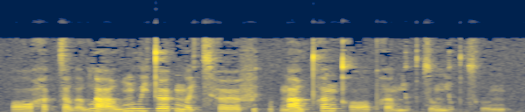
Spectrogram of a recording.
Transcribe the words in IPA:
ɔː˨˧ h ɐ˨˥ k̚ s ɐ˨˩ w ɐ˨˥ w l aː˨˥ w n̪ uː˥ j t̪ œː˥ k̚ ŋ ɐ˨˧ j t͡sʰ œː˧ f ɪ˥ k̚ w ʊ˨ k̚ n̪ aː˥ w t̪ʰ ɐ˥ ŋ kʰ ɔː˨˧ pʰ ɐ˨˧ m j ʊ˧ k̚ t͡s ʊ˧ ŋ j ʊ˧ k̚ t͡sʰ ʊ˨ ŋ

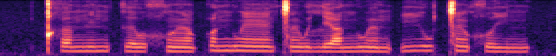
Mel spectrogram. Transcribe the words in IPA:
ǃʰ ʌ n ĩ n k ə w χʷ ə̃ː qʷ ɪ n w ɛ̃ː ǀ ə̃ w lʲ ɑ n w ə̃ n ʔ iː w ǀ ɛ̃ χʷ i n

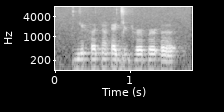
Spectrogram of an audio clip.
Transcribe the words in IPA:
dʲ ə̃ h ə t ə̃ ʔ ɛ dʲ ɛ ɖʱ ə˞ p ə˞ ʔ ə

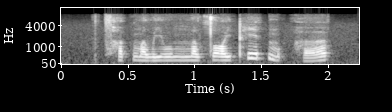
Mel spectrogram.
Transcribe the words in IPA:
t͡sʰ ɐ˨˥ k̚ m ɐ˨ w j uː˨ ŋ n̪ ɐ˨˧ w t̪ ɔː˨˧ j pʰ iː˥ t̚ m ʊ˨ k̚ h œː˨˥

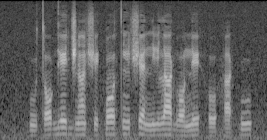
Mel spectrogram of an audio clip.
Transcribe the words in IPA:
k u˨ t ɔ˨˦ ɡ e˦ d͡ʒ ã˧ ʃ e˧ k͡p ɔ˦ t ĩ˦ ʃ ɛ˦˨ n i˧ l a˦ ɡ ɔ˧ n e˦ h o˧ h a˧ k͡p u˦

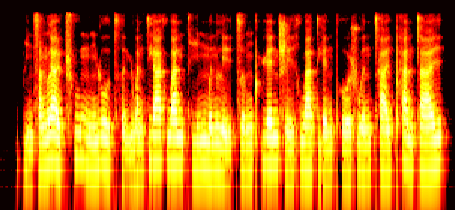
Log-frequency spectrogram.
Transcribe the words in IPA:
p ḭ˨˩ n s ɑ˦ ŋ l a˥˩ ɪ̯ ʈ͡ʂʰ u˥ m ʊ˧˥ ŋ ɻ o˥˩ ʊ̯ t̪ʰ ə̰˨˩ n ɻ w a˦ n t̪ j ä˥ x w a˥ n t̪ʰ i˧˥ n m ə˧˥ n l ḛ˨˩ ɪ̯ t͡s ɤ˧˥ ŋ pʰ ɥ ɛ˥ n ʂ e˧˥ ɪ̯ x w ä˥ t̪ j ɛ˧˥ n pʰ o˧˥ ʊ̯ ʂ w ə˧˥ n t̪ʰ a˧˥ ɪ̯ pʰ a˥˩ n t̪ a˧˥ ɪ̯

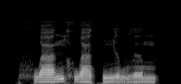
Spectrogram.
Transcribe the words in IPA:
h w a˨˦ n h w a˨˩ t̚ ɲ ə̰˧˨ w l ə˧ m

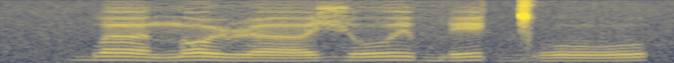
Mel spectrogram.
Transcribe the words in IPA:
b ɐː˥˨ n ɔ˥˨ ʊ̯ ɭ ɐː˨˩˦ ʒ oː˧˥˧ ɪ̯ b e˧˥˧ ɡ͡ǀ oː˨˩˦

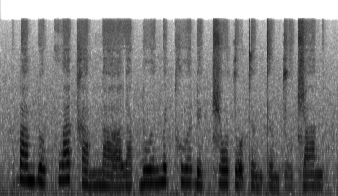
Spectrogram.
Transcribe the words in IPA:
ɓ a˧ m ɗ o˨˩ t̚ h w a˦˥ t̚ x a˧˩ m n aː˧˩ l a˨˩ k̚ ɗ u˧ ə̯ ŋ ə˦˥ t̚ x u˧ ə̯ ɗ e˨˩ k̚ t͡ɕ ɔ˧ t̪ o̰˧˨ t̪ ə˧˩ m t̪ ə˧˩ m t̪ o̤˨˩ t͡ɕ a˧ ŋ

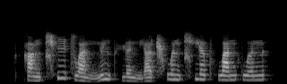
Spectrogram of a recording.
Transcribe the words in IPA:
k ɑ˧˥ ŋ t͡ɕʰ i˥ t͡s w a˨˩ n n̪ y˥˩ n pʰ ɥ ɛ˨˩ n j ä˧˥ ʈ͡ʂʰ w ə˥˧ n t͡ɕʰ j ɛ˥˩ pʰ w a˥ n k w ə˥ n

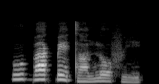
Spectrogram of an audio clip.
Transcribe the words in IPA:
u˦ b a˦ k͡p e˦˨ t ã˨ n o˧ f i˨

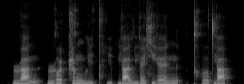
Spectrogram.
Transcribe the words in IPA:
ɻ a˥˩ n | ɻ ɤ˥˧ ʈ͡ʂ ɤ˥˩ ŋ l i˧˥ t̪ʰ ḭ˨˩ p j ä˥˩ l j ɛ˧˥ ɕ j ɛ˥ n | kʰ ɤ˧˥ t̪ j ä˧

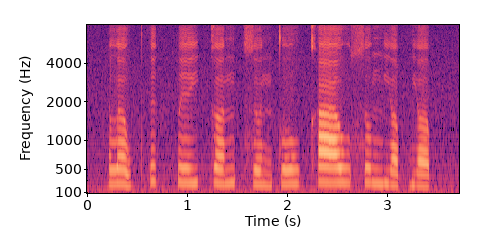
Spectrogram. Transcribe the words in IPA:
l ɐ˨˩ w pʰ ɪ˨˥ k̚ p e˨˧ j k ɐ˨˧ n t͡s ɵ˨˩ n t̪ o˨ w kʰ aː˧ w s ʊ˨ ŋ j ɐ˨ p̚ j ɐ˨ p̚

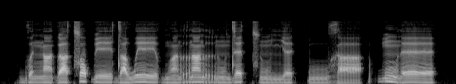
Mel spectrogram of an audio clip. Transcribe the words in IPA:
ɡʷ ɛ˨ ŋ ã˨ ɗ a˨ t͡s ɔ˦ ɓ eː˨ d a˨ w eː˦˨ ɡʷ ã˨ r ã˦ r ũ˨ d ɛ˦ t͡s ũ˨ ɲ ɛ˨ k͡p uː˨ ɣ a˨ | ɓ ũ˦˨ ɾ ɛ˦˨

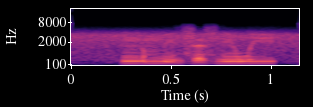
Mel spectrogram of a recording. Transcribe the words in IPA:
ŋ ə˦ m ĩ˧ z ə˧ z ĩ˦ w i˦

